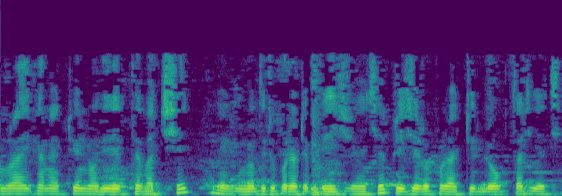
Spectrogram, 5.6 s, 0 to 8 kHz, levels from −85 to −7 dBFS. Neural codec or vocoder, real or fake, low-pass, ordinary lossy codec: none; real; 7.2 kHz; MP3, 24 kbps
